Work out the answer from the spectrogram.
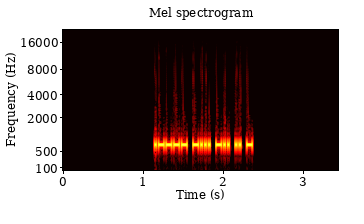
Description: Morse code, heard as a keyed tone, about 46 wpm, 700 Hz. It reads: 1BDIT
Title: Five Challenging Letter-Number Combinations 50wpm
